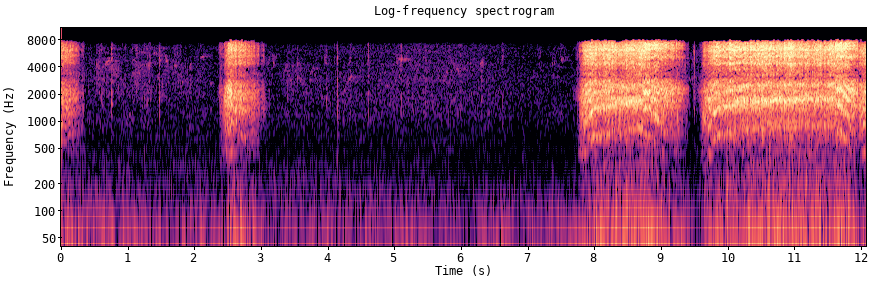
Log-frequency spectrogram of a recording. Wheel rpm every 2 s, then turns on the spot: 0, 0, 0, 60, 110, 180.
none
